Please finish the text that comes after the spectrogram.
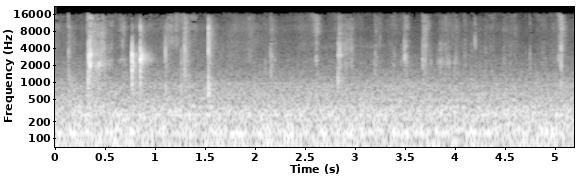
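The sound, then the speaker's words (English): A deck of cards being quickly shuffled, a few crisp riffling bursts near the start followed by softer, steady card rustling at low volume. “Quick shuffle.”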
